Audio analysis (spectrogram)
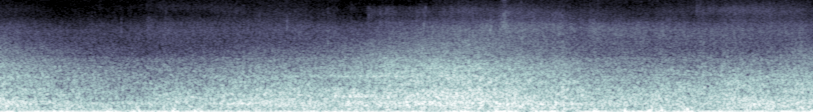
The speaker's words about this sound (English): Ah, the sea is very quiet.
